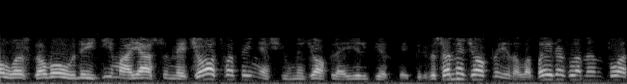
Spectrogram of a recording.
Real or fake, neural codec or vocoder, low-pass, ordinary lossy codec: real; none; 9.9 kHz; AAC, 32 kbps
